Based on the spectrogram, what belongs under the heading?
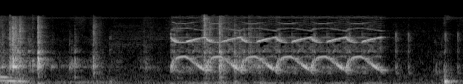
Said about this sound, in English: It's a white fire engine. It's a white fire engine. It's not. It's an ambulance.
